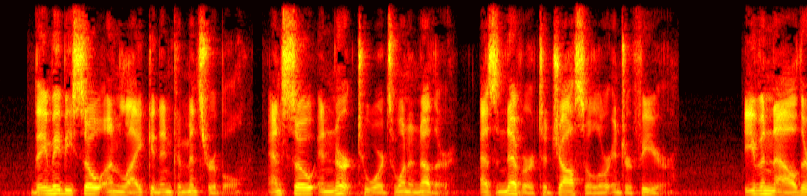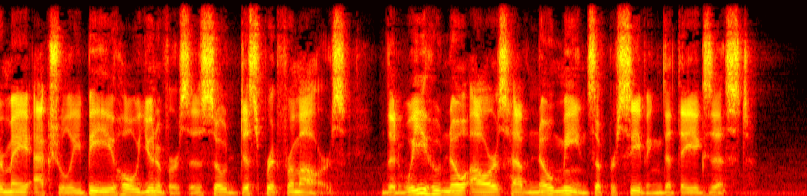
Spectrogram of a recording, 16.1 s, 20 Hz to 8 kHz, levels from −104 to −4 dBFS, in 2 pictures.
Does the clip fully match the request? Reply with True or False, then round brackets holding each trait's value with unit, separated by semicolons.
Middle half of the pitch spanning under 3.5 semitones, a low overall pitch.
False (4.1 semitones; 110 Hz)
